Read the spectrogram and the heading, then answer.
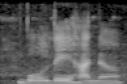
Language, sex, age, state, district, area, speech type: Punjabi, female, 18-30, Punjab, Shaheed Bhagat Singh Nagar, urban, spontaneous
